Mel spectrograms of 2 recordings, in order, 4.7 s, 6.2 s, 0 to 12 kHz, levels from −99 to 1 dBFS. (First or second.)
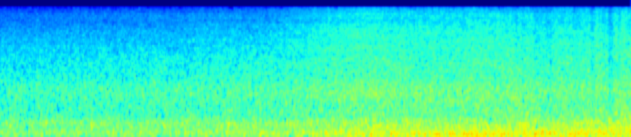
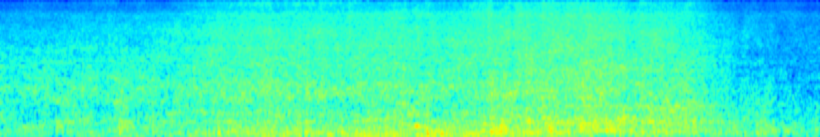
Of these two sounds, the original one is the first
